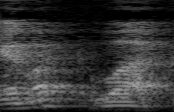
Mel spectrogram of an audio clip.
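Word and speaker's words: abattoir: से आर जुड़ा हो, यानी ओ आई के बाद आर आया हो, तो ओ आई का उच्चारण वा होता है। जैसे एवटवा, ए बी E double T ओ आई आर, तो वार हुआ है वार, एवट वार, कसाई खाना।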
